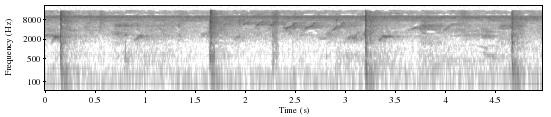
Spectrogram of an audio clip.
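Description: Quiet outdoor ambience with four short knocks, evenly spaced about a second and a half apart, and a few faint high bird chirps in the middle.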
